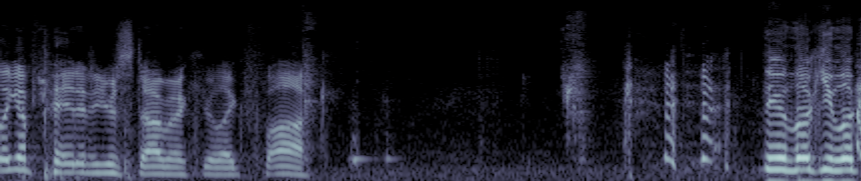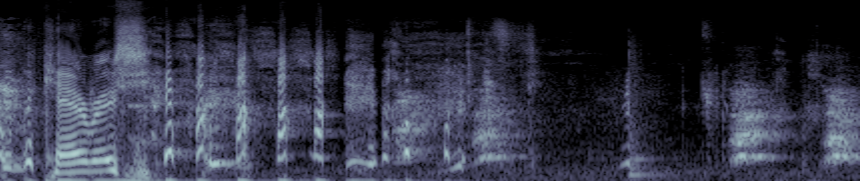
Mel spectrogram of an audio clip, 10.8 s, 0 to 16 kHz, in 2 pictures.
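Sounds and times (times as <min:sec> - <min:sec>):
speech: 0:00.0 - 0:02.1, 0:04.8 - 0:07.0, 0:07.6 - 0:08.6
laughter: 0:03.9 - 0:09.4
dog barking: 0:07.8 - 0:08.7, 0:09.9 - 0:10.7.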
